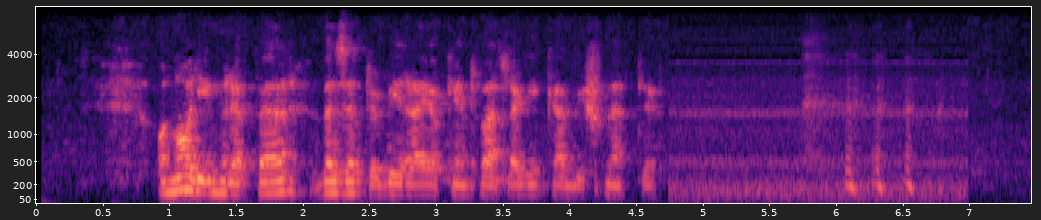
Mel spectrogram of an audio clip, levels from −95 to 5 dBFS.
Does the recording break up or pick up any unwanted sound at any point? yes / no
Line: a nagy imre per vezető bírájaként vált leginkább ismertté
yes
